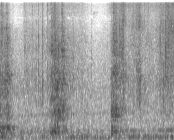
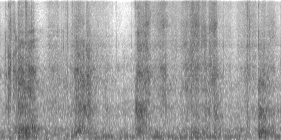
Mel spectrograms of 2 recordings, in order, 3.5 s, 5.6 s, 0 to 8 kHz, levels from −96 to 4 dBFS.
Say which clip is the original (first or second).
first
